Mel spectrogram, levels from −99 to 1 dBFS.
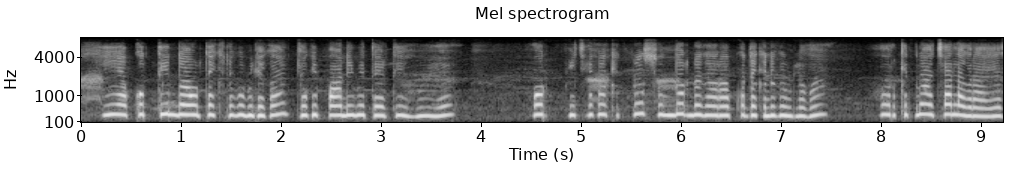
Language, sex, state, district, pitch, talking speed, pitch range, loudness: Bhojpuri, female, Uttar Pradesh, Ghazipur, 325 Hz, 195 wpm, 310-340 Hz, -15 LUFS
